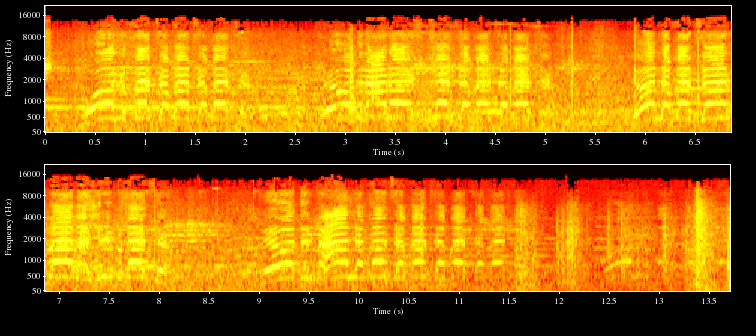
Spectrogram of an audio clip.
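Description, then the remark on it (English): A man selling tea towels in Cairo city centre shouts loud, drawn-out calls again and again, each rising and falling in pitch, over a steady roar of Cairo traffic and street noise with occasional thuds. “And so one man trying to sell tea towels in Cairo city centre really does have to shout to be heard.”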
